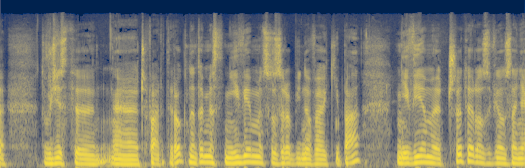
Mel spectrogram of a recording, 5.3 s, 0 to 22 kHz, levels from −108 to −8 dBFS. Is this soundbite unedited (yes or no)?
yes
